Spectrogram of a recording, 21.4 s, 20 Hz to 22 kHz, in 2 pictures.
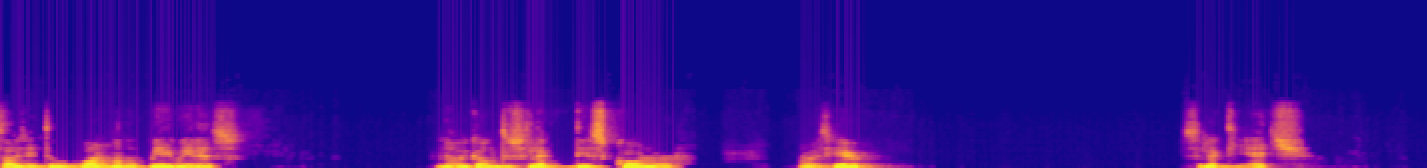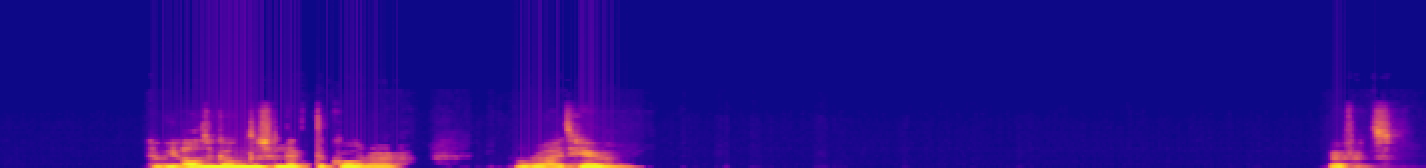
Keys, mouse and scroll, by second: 0.0 Return.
